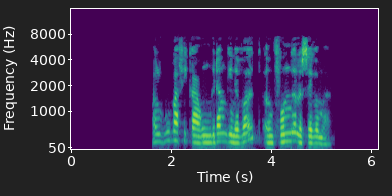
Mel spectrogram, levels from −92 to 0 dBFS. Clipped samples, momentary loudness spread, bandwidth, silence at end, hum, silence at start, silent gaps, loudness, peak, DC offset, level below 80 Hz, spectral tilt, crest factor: under 0.1%; 15 LU; 7.8 kHz; 1 s; none; 1.65 s; none; -18 LUFS; -2 dBFS; under 0.1%; -56 dBFS; -4.5 dB/octave; 18 dB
